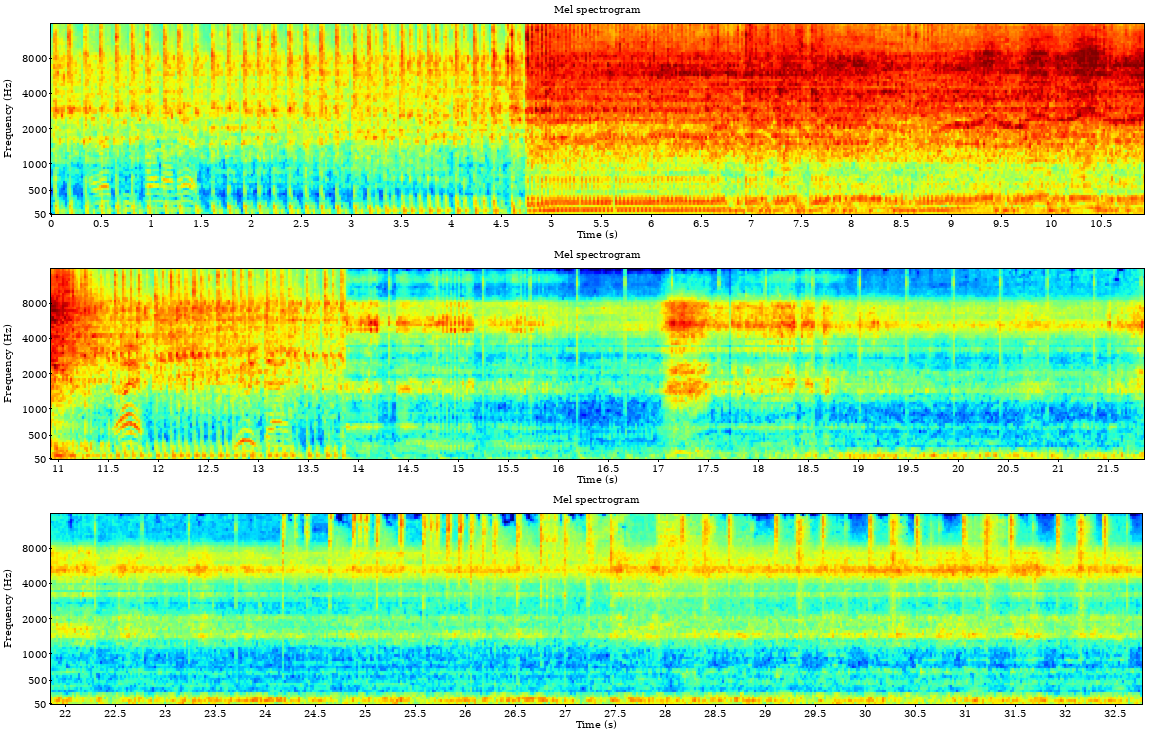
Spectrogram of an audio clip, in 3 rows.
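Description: KTM 450 SX quad's single-cylinder four-stroke engine running with a fast, pulsing beat just after a reluctant start, then much louder for about six seconds from about five seconds in. After a sudden change near the middle, the engine runs steadily under way on the road, heard from on board.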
